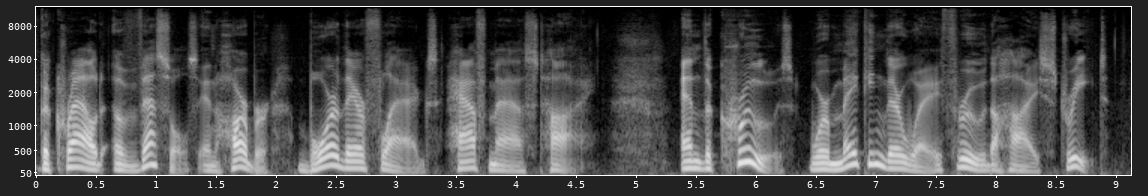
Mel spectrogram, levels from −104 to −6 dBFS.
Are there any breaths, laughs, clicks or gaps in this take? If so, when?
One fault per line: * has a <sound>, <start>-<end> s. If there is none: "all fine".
all fine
